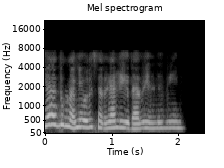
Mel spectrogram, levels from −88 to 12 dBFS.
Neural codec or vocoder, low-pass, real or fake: codec, 16 kHz, 1 kbps, FreqCodec, smaller model; 7.2 kHz; fake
